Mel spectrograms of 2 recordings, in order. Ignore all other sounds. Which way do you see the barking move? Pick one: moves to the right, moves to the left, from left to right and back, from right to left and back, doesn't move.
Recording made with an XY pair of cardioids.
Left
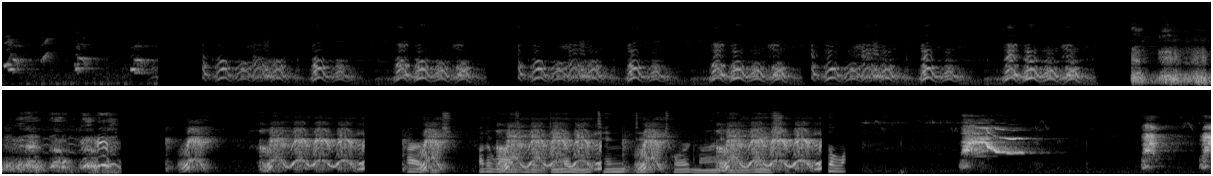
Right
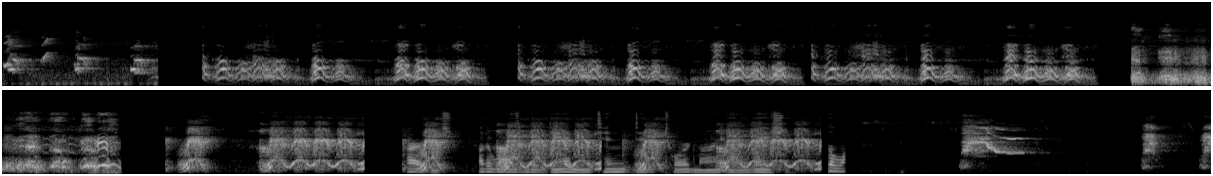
moves to the left.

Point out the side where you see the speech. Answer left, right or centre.
centre.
